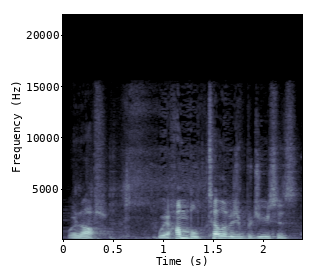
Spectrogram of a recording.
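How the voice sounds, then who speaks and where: A man's voice: fairly high pitch, fast talker, faint music behind. A man born in Scotland hosting a live online quiz, joking with his co-host and laughing often. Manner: jokey, laughing often, trailing off quietly.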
